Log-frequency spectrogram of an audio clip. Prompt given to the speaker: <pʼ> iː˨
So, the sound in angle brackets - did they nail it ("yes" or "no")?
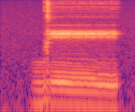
no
